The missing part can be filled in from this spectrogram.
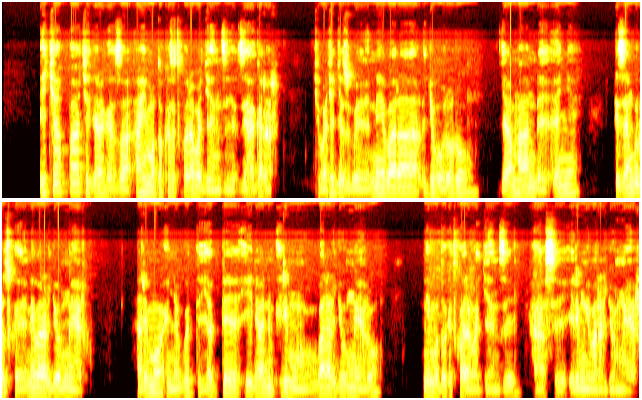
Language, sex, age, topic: Kinyarwanda, male, 25-35, government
